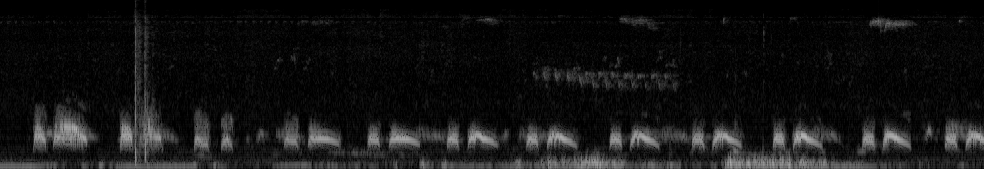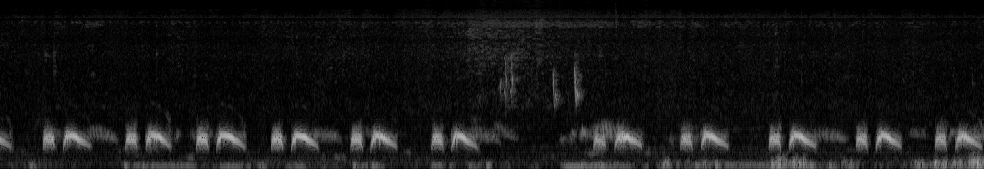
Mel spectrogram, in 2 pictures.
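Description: Spotted dove cooing: a long, steady run of short coos, about two a second, pausing briefly past the middle.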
